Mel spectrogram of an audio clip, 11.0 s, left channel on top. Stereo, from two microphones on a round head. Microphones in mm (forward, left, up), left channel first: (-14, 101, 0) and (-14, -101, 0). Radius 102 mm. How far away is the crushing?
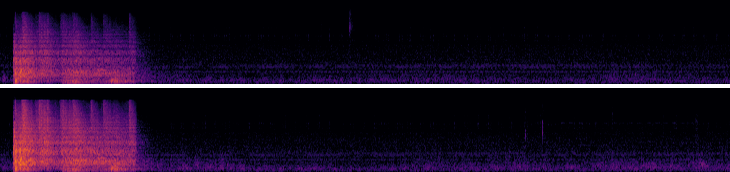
About 0.9 m.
